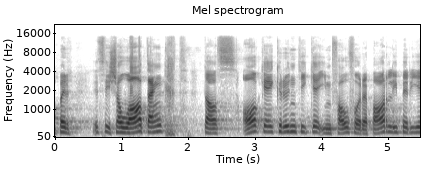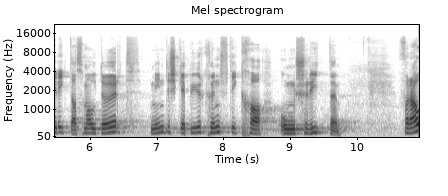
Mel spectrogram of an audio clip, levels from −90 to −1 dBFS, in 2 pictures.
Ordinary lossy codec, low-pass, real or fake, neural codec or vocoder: none; 14.4 kHz; real; none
